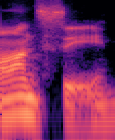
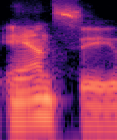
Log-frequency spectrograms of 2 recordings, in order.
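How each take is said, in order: First: It is said in a more formal-sounding way. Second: It sounds like the English word antsy. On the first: The speaker calls it right. "apparently, Annecy, maybe that's a bit more, uh, you know, formal sounding" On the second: The speaker calls it wrong. "it doesn't sound right when I say it that way. Annecy, like uh, like you're jittery"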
